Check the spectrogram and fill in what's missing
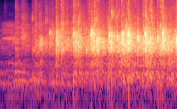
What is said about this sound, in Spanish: Un aplauso al Señor.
